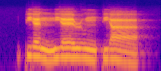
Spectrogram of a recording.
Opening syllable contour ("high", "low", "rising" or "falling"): falling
